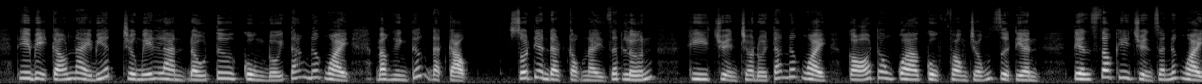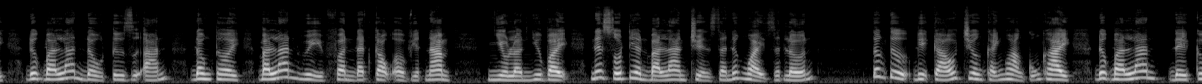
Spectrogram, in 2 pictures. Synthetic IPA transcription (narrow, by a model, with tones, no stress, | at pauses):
t̪ʰi˨˩ɓḭ˧˨kaː˨˦wna˨˩jɓi˦˥ət̚t͡ɕɨ˨˩əŋmḭ˧˥laː˨˩nɗə˨˩wt̪ɨ˧kʊ˨˩ŋ͡mɗo˨˦jt̪aː˦˥k̚nɨ˦˥əkŋwaː˨˩jɓa˨˩ŋhï˨˩ŋ̟t̪ʰɨ˦˥k̚ɗa˨˩t̚ka˨˩wk͡p̚ | so˨˦t̪i˨˩ənɗa˨˩t̚ka˨˩k͡p̚na˨˩jzə˦˥t̚ləː˨˦n | xi˧t͡ɕwi˧˩ənt͡ɕɔ˧ɗo˨˦jt̪aː˦˥k̚nɨ˦˥ək̚ŋwaː˨˩j | kɔ˨˦t̪ʰə˧wŋ͡mkwaː˧kʊ˨˩k͡p̚fɔ˨˩wŋ͡mt͡ɕə˨˦wŋ͡mzɨ̰˧˨t̪i˨˩ən | t̪i˨˩ənsa˧wxi˧t͡ɕwi˧˩ənzaː˧nɨ˦˥əkŋwaː˨˩j | ɗɨ˨˩ək̚ɓaː˨˩laː˧nɗə˨˩wt̪ɨ˧zɨ̰˧˨ʔaː˨˦n | ɗə˨˩wŋ͡mt̪ʰəː˨˩j | ɓaː˨˩laː˧nhwḭ˧˩fə˨˩nɗa˨˩t̚ka˨˩wk͡p̚ʔəː˧˩vi˨˩ət̚naː˧m | ɲi˨˩əwlə˨˩nɲɨ˧və̰˧˨jʔ | ne˧nso˨˦t̪i˨˩ənɓaː˨˩laː˧nt͡ɕwi˧˩ənzaː˧nɨ˦˥ək̚ŋwaː˨˩jzə˦˥t̚ləː˨˦n | t̪ɨ˧əŋt̪ɨ̰˧˨ɓḭ˧˨kaː˨˦wt͡ɕɨ˧˩əŋxa˨˦jŋ̟hwaː˧˩ŋkʊ̰˧˥ŋ͡mxaː˧j | ɗɨ˨˩ək̚ɓaː˨˩laː˧nɗe˨˩k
